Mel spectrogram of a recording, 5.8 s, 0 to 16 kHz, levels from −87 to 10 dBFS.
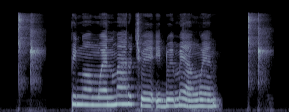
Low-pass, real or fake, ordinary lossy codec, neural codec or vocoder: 9.9 kHz; real; none; none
